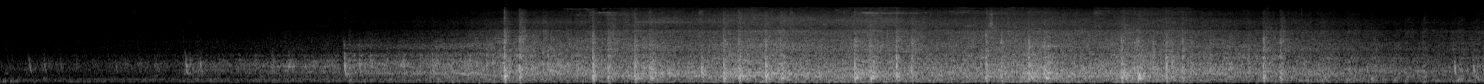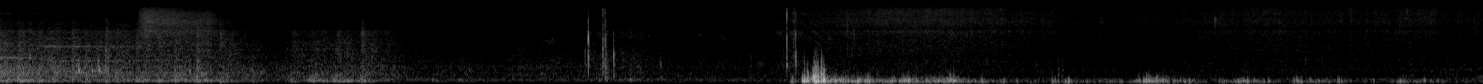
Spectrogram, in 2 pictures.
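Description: Wind rustles through tall grass.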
